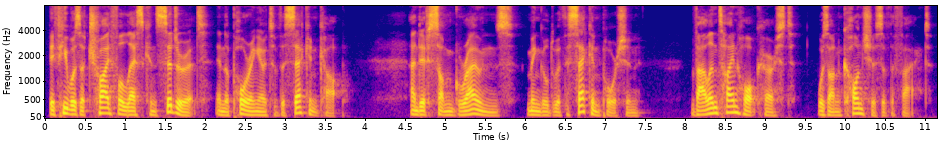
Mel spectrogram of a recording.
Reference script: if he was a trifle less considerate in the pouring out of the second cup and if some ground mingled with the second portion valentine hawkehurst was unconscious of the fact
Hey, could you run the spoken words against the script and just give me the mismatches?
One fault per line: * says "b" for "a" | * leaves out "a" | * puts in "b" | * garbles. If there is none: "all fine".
* says "grounds" for "ground"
